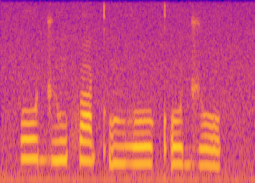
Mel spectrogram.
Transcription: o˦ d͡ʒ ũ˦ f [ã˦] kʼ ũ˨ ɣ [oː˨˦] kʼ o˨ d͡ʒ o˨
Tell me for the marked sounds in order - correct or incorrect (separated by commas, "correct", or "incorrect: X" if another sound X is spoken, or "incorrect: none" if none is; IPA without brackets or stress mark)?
incorrect: a˦, incorrect: oː˨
